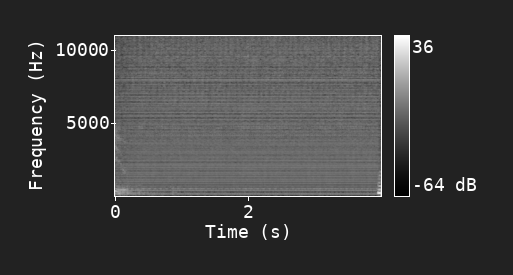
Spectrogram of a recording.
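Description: Steady electrical hum with many evenly spaced overtones, unchanging throughout, heard in the recording's pause between spoken words.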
